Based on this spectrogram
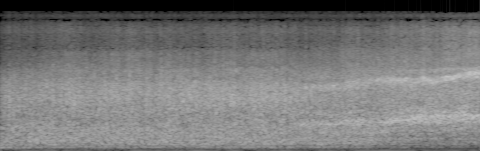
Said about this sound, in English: It's beginning to give. Suddenly, with a great roar, the huge dam collapses.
